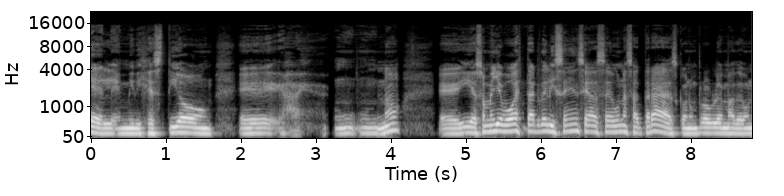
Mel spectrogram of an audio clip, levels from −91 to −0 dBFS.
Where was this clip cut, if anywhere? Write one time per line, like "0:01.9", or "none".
0:03.2
0:03.8
0:07.2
